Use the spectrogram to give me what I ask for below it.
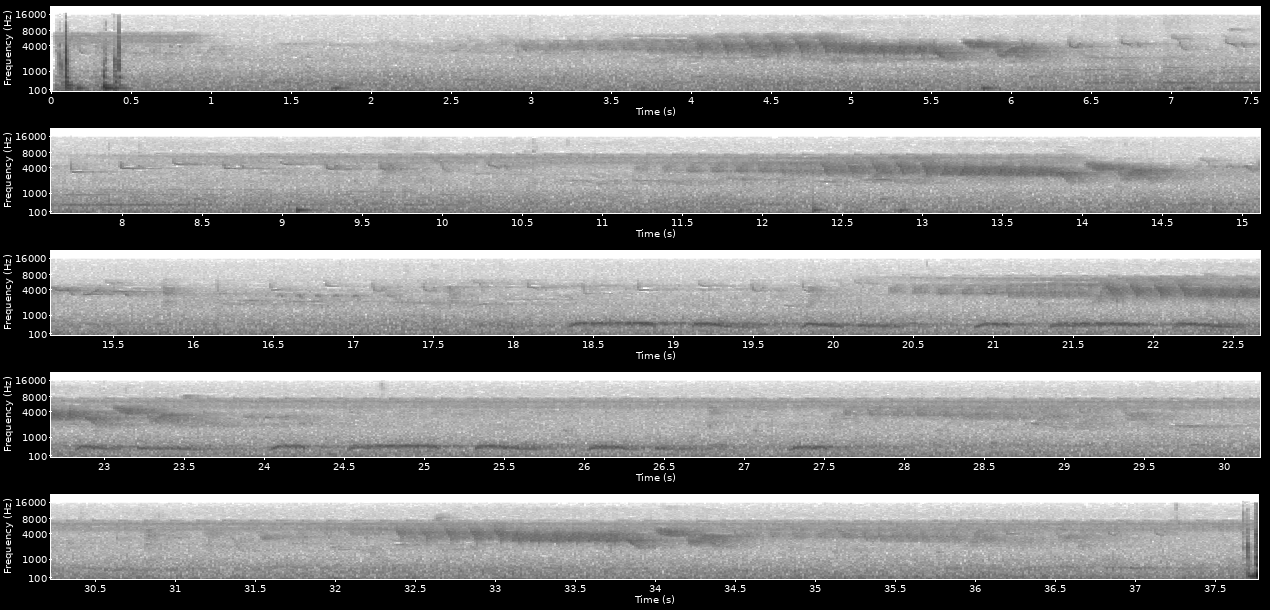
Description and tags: birds such forest pigeon singing
forest birds in Finland
nature, birds, field-recording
